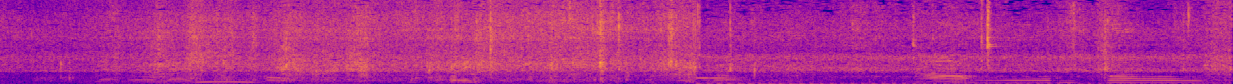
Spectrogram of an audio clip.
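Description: Long-tailed macaques calling: short pitched coos that rise and fall, with a few held level tones near the end. From about halfway through, a steady low drone runs under the calls.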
